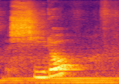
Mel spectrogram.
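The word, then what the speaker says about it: しろ: des couleurs nous avons le blanc qui je vous rappelle se prononce chiro et le noir culo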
